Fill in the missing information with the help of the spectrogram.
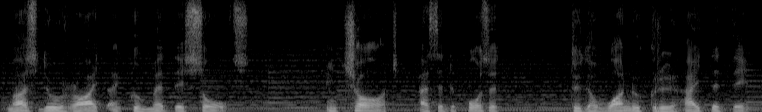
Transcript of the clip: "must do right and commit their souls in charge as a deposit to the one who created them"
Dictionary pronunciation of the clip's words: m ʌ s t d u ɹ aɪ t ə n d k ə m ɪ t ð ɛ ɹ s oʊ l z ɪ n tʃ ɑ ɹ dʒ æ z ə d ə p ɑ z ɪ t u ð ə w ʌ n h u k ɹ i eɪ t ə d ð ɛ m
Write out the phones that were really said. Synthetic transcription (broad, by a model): m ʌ s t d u ɹ aɪ t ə n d k ə m ɪ t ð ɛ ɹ s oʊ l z ɪ n tʃ ɑ ɹ dʒ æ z ə d ə p ɑ z ɪ t u ð ə w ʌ n h u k ɹ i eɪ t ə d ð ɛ m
